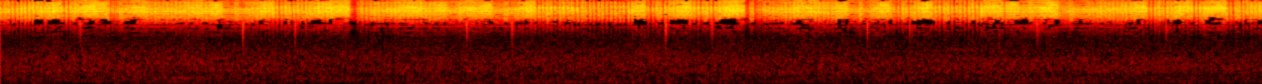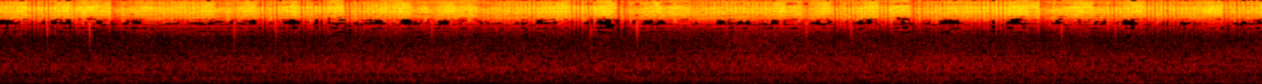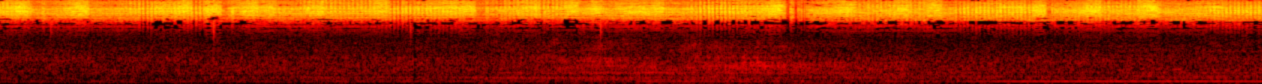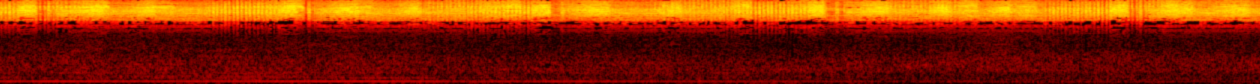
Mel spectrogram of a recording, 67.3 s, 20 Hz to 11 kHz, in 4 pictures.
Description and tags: A tree of 3 or more cicadas chirping.
XY coincident recording.
insect, cicada, chirp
